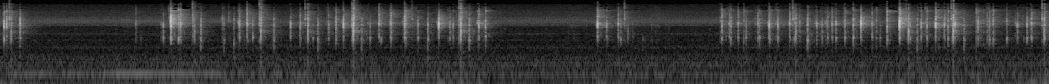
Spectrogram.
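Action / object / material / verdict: tap / plastic mechanical keyboard / plastic / none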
